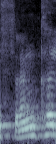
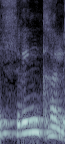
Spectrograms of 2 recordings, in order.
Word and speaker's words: श्रृंखल: सभी ध्यान से देखें, ये श्रृंखल नहीं श्रृंखल है, ये री की मात्रा है।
